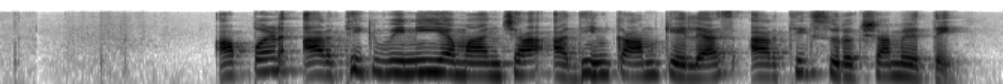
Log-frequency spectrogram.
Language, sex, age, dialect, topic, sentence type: Marathi, female, 51-55, Standard Marathi, banking, statement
